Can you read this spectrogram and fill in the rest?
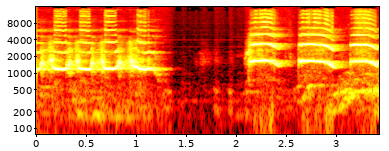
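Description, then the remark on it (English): A person competing in a Belgian gull-screeching contest imitates a seagull's screech: a rapid burst of five short squawking cries, a brief pause, then three longer, drawn-out wailing calls, loud with no talking. “People imitating seagulls.”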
